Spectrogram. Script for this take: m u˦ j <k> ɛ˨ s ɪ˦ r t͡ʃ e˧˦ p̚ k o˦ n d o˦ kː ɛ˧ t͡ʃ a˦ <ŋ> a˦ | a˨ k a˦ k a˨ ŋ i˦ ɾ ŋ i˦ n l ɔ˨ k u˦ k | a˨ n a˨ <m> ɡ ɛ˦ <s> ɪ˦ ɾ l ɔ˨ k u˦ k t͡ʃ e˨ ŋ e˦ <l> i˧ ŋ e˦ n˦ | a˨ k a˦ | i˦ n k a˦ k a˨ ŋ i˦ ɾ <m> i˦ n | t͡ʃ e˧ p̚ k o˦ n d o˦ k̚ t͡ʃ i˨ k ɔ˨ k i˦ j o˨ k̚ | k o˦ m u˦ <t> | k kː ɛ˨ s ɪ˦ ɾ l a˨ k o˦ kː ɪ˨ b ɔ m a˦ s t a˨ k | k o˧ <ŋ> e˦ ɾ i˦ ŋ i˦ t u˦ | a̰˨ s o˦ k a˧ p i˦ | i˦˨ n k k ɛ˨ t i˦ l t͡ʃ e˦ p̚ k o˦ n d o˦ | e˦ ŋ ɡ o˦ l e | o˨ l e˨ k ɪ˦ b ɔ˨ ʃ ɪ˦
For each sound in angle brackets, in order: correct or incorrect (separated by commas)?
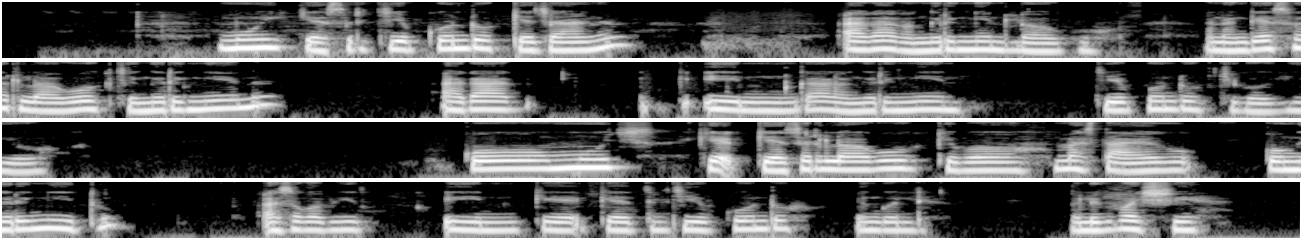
correct, correct, incorrect, correct, incorrect, incorrect, incorrect, correct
